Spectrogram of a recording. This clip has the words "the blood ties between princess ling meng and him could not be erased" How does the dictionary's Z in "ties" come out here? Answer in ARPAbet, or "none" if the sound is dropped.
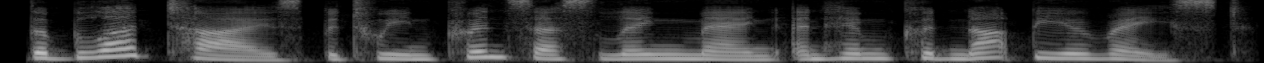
Z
